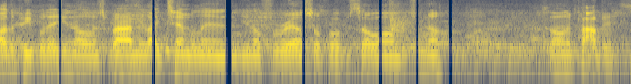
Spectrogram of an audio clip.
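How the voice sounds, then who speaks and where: Amid noticeable background noise and audible room echo, a man speaks fairly quickly at medium pitch with monotone, flat intonation. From US South, Montgomery, Alabama. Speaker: hip-hop producer and rapper. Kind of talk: interview. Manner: casual, filler-heavy.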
